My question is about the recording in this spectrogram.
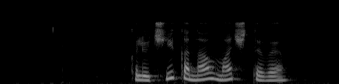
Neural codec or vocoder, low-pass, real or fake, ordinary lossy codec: none; 7.2 kHz; real; none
